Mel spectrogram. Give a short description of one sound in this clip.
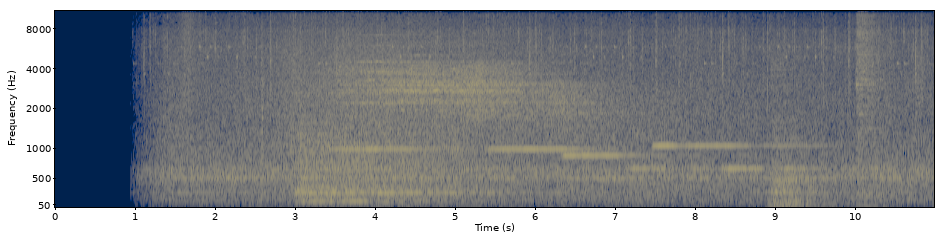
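A fire crackles and hisses steadily.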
